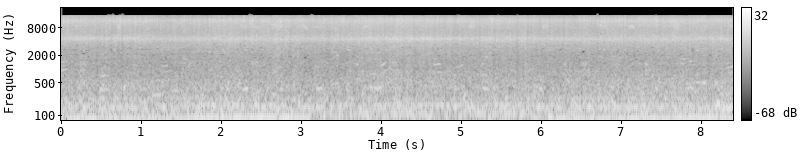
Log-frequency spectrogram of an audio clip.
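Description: Steady road noise heard inside a Dodge Charger driving through heavy rain: a low rumble of the car at speed under a constant hiss of tyres on the flooded road and rain on the windscreen.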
